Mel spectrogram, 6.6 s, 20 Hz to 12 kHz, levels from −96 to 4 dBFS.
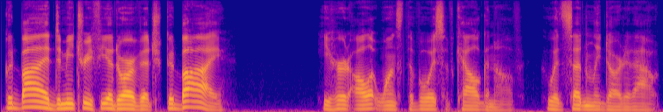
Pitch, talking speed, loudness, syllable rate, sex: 115 Hz, 180 wpm, -19 LUFS, 5.5 syllables/s, male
